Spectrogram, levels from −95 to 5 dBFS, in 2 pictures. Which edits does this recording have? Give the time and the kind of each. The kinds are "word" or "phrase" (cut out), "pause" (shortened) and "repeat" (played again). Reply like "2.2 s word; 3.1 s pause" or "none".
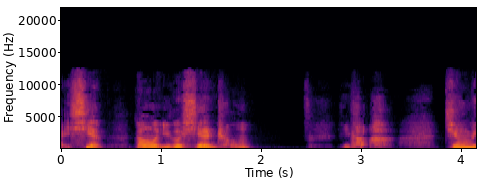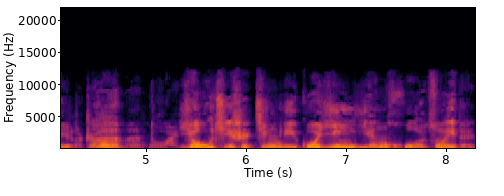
none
